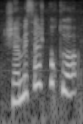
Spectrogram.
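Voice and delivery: a delivery man announcing at the door; knocking postman. Pretend. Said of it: "un facteur qui va venir taper à ta porte".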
